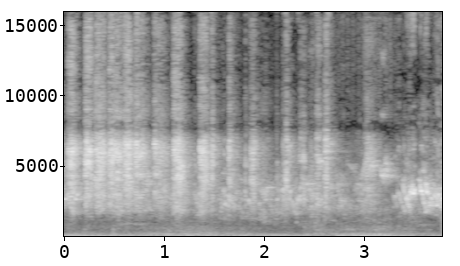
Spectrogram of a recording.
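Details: Budgerigar flock giving rapid high chirps and squeaky warbles in quick bursts, with a brief rising squeal near the end.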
